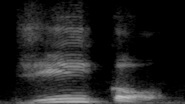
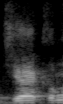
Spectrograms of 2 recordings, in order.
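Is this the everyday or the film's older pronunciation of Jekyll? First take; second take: film's older; everyday. First: Jekyll is said the way the film says it. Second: Jekyll is said in the usual everyday way. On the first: The speaker calls it right. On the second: The speaker calls it wrong.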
